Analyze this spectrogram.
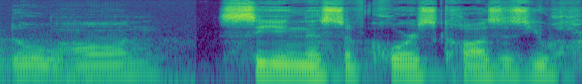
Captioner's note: through translator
